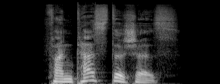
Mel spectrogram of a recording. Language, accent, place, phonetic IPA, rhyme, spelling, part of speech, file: German, Germany, Berlin, [fanˈtastɪʃəs], -astɪʃəs, fantastisches, adjective, De-fantastisches.ogg
- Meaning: strong/mixed nominative/accusative neuter singular of fantastisch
